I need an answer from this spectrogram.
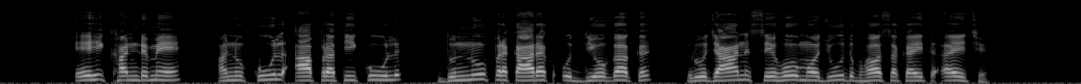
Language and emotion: Maithili, neutral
